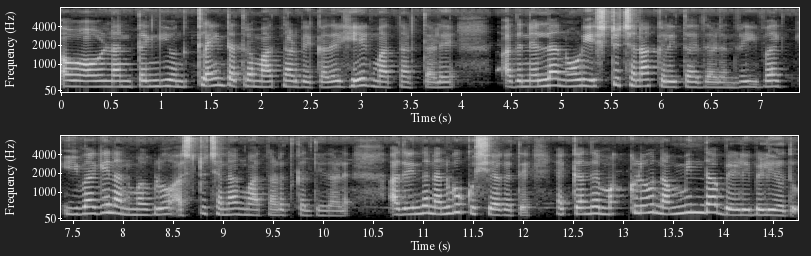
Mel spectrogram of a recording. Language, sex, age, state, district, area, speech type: Kannada, female, 30-45, Karnataka, Bangalore Rural, rural, spontaneous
